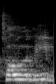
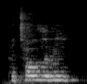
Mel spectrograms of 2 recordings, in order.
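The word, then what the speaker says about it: Ptolemy: See, so it's it's pronounced tolamy, but obviously a lot of us say petroleum.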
